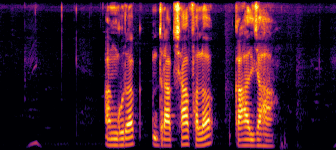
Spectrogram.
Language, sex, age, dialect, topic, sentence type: Magahi, male, 31-35, Northeastern/Surjapuri, agriculture, statement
